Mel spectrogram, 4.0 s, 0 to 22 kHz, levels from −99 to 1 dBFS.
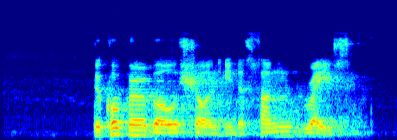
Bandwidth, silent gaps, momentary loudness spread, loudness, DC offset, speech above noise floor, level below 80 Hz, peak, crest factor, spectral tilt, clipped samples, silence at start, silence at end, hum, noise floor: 7.6 kHz; none; 12 LU; -32 LUFS; under 0.1%; 49 dB; -76 dBFS; -14 dBFS; 20 dB; -5.5 dB/octave; under 0.1%; 0.95 s; 0.4 s; none; -80 dBFS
